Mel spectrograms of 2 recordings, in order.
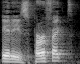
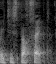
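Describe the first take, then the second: First: "perfect" as slow PER-fect, first syllable stressed; good pronunciation. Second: "perfect" as low, soft per-FECT, French-sounding; bad pronunciation. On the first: Teacher repeats the good version, "perfect" stressed on first syllable. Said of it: "c'est une bonne prononciation". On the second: Teacher dismisses the bad version, "perfect" stressed on second syllable. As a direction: drop soft and low, weight on the end of "perfect". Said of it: "c'est pas bon". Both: Shown as a demonstration.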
